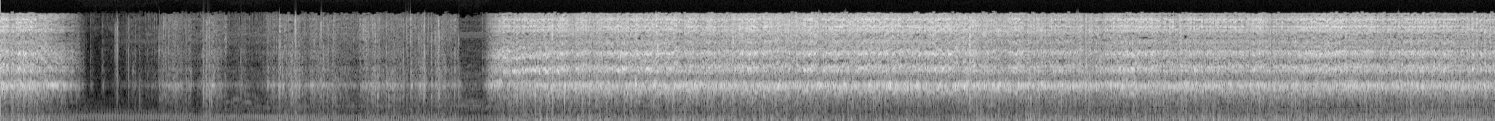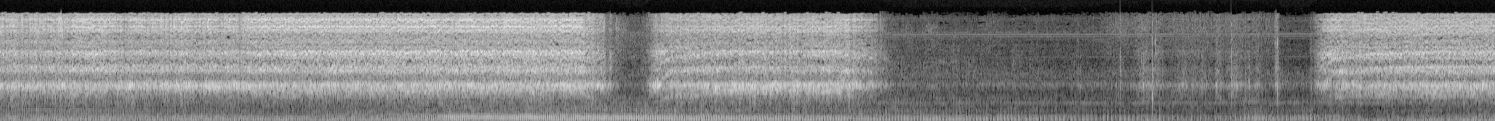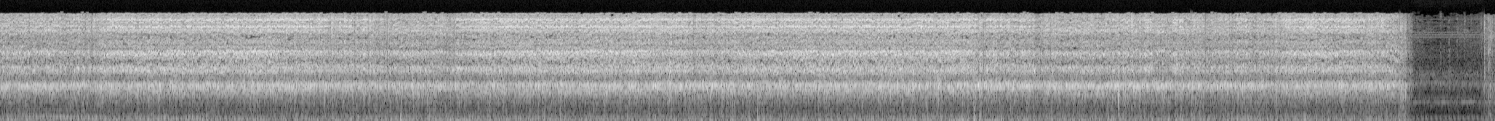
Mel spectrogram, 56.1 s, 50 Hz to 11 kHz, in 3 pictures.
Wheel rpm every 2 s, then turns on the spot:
80, 10, 20, 180, 230, 230, 240, 230, 220, 220, 230, 210, 210, 130, 150, 0, 10, 60, 210, 220, 220, 220, 220, 220, 220, 220, 230, 100.
2-4 32-34 54-56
